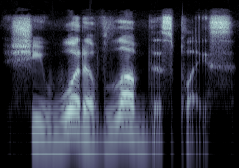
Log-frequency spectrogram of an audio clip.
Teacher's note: The word have shrinks to just a soft v.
